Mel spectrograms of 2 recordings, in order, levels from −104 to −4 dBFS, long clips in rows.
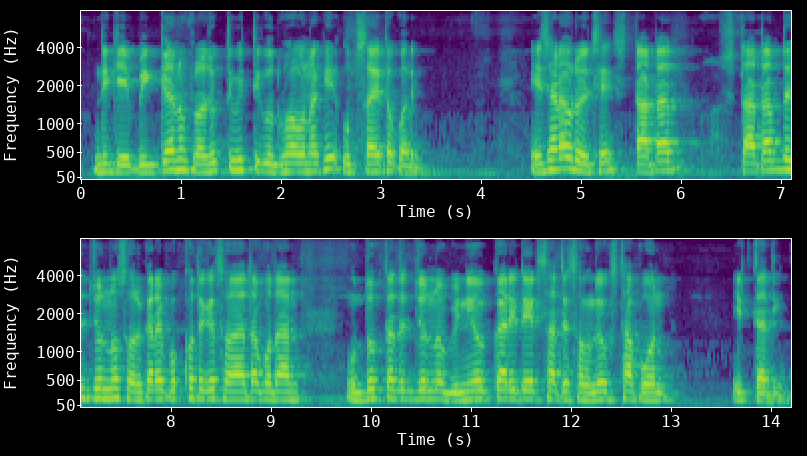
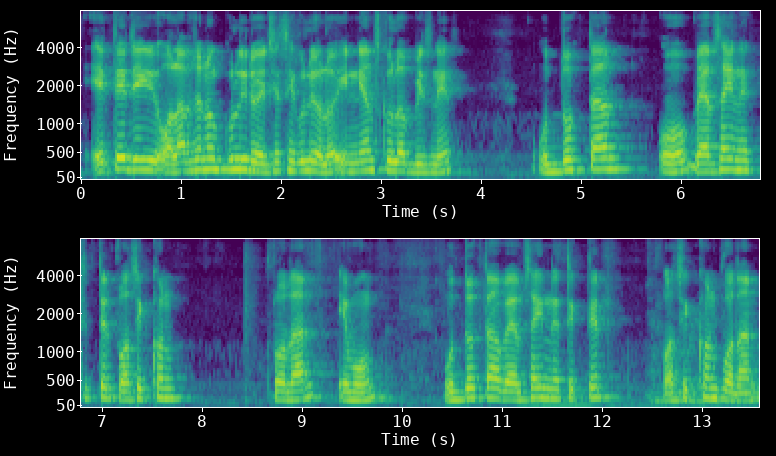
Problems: constant background noise, background conversations at intervals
